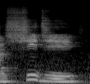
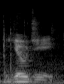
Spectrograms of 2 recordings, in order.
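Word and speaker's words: 四時: o'clock because it's not going to be uh shiji or yonji it's going to be yoji now i'm going to put star here because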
